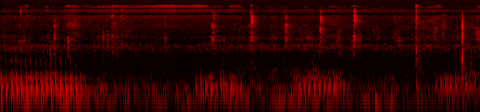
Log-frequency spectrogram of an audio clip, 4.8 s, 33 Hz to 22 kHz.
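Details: Cuddling male F2 Savannah cats, one purring happily: a quieter low rumble that swells and fades, with faint soft clicks and rustling on top.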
